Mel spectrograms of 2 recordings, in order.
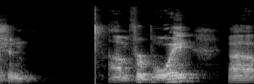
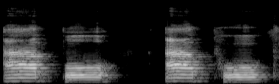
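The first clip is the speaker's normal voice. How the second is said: louder, chanted "Apple" three times; teacher demo; 4 dB louder, much slower than usual. Shown as a demonstration. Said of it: "and I go".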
